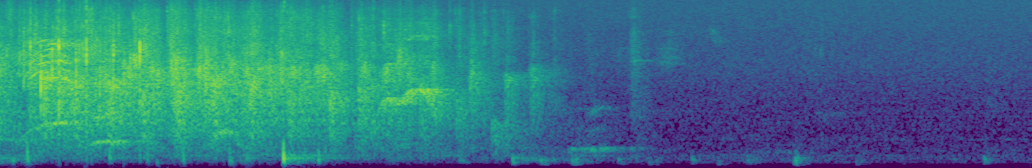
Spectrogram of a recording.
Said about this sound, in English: I'd like to welcome to the stage. Can you please give a huge round of applause for Ruth and Boaz?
